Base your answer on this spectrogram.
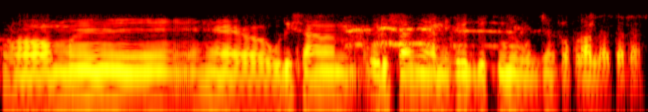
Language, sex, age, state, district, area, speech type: Odia, male, 45-60, Odisha, Nuapada, urban, conversation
